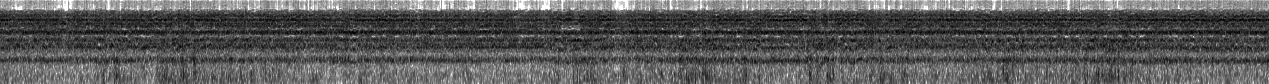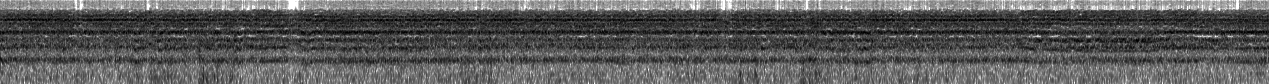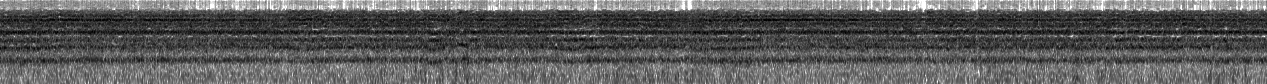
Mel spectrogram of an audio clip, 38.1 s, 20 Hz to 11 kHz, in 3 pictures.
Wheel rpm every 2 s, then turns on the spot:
230, 240, 230, 220, 230, 220, 230, 220, 220, 230, 230, 220, 220, 230, 230, 230, 220, 230, 230.
none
